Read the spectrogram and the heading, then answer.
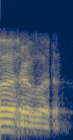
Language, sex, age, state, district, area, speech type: Marathi, male, 18-30, Maharashtra, Sangli, rural, conversation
